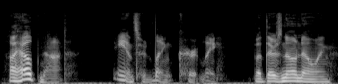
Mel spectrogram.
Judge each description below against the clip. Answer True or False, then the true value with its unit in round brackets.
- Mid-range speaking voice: True (155 Hz)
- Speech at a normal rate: True (175 wpm)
